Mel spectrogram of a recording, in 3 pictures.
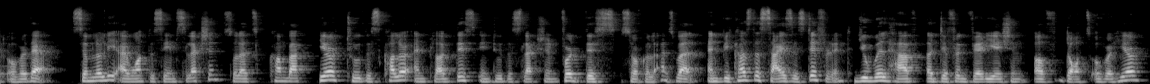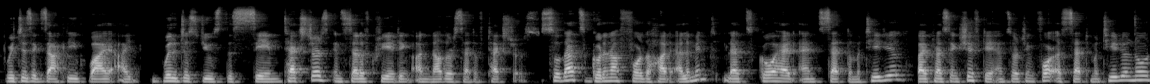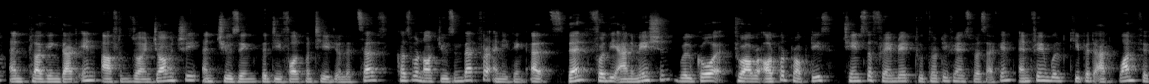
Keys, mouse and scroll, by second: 0.6 scroll down 1, 0.8-1.1 scroll up 1, 1.2 middle click, 2.7 middle click, 3.7-6.6 drag, 11.4-11.8 scroll down 2, 11.6 middle click, 11.6 scroll up 1, 12.7 scroll down 1, 13.2 middle click, 13.2 scroll down 1, 13.3-13.9 scroll up 1, 13.9 click, 15.5-18.2 drag, 18.6 scroll down 1, 19.0 middle click, 19.9-20.5 scroll up 2, 20.5 click, 20.9 shift+a, 24.9 click, 27.2-27.7 scroll down 2, 28.0 middle click, 30.6 click, 31.4-32.4 drag, 32.9-34.4 drag.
